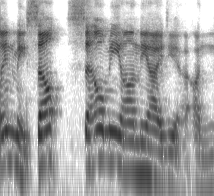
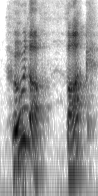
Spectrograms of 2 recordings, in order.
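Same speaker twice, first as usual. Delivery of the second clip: mock outrage; 4 semitones higher, 5 dB louder, slower than usual. Mock outrage over a name.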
